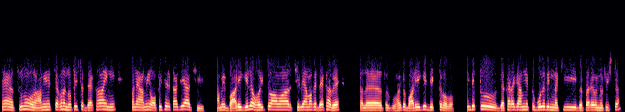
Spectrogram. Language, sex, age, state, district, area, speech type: Bengali, male, 18-30, West Bengal, Jhargram, rural, conversation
